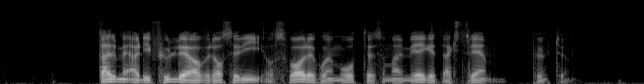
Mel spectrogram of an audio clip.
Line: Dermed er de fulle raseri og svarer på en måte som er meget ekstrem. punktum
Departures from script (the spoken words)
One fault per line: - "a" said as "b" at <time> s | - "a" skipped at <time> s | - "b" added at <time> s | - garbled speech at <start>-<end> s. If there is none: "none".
- "av" added at 2.0 s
